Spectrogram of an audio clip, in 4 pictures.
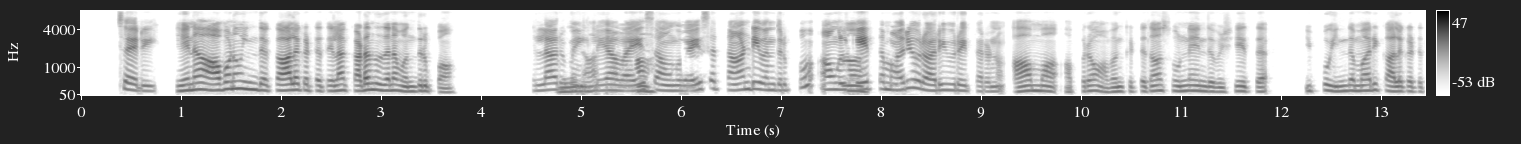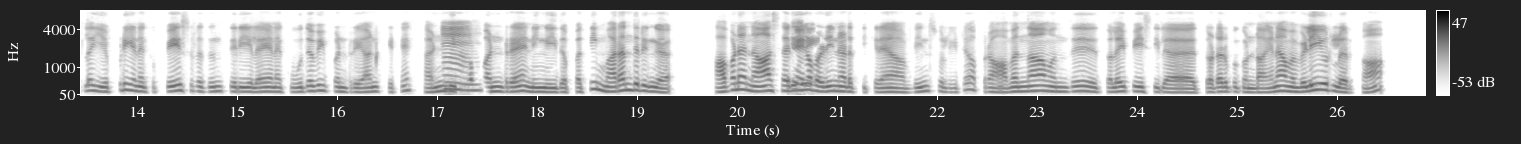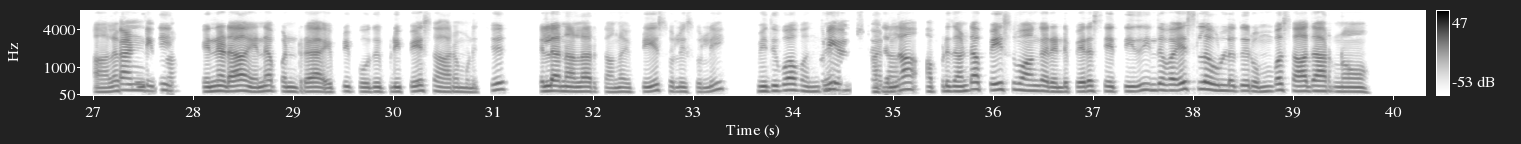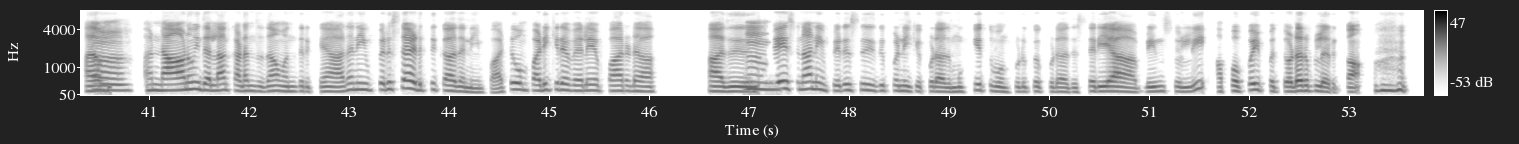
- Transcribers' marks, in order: other background noise; unintelligible speech; chuckle
- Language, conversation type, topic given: Tamil, podcast, பிள்ளைகளுக்கு முதலில் எந்த மதிப்புகளை கற்றுக்கொடுக்க வேண்டும்?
